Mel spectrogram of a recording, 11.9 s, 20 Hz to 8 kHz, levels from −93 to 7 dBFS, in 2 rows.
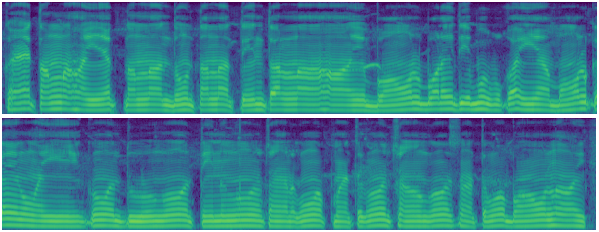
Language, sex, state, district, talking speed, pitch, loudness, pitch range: Maithili, male, Bihar, Vaishali, 170 wpm, 140 Hz, -19 LUFS, 135-150 Hz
